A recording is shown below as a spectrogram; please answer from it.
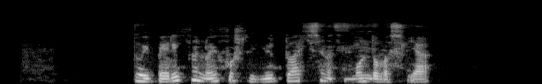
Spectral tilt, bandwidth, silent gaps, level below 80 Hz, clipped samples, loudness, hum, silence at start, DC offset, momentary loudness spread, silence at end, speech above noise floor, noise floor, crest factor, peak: -6.5 dB/octave; 7.4 kHz; none; -60 dBFS; under 0.1%; -20 LUFS; none; 1.35 s; under 0.1%; 9 LU; 1.15 s; 59 dB; -78 dBFS; 18 dB; -4 dBFS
